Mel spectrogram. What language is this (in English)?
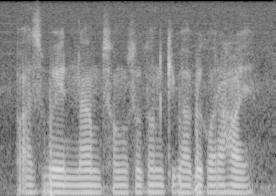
Bangla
